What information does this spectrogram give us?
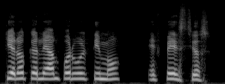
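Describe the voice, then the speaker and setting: High-voiced young woman preaching. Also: little pitch movement, moderate pace, smooth, no room sound, studio quality. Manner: earnest, emotional storytelling with quoted prayers. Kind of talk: sermon testimony. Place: church.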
